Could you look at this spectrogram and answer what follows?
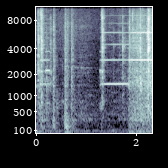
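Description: An industrial cylinder arm sewing machine stitching the base into a bag made from a shrunken jumper: a few short mechanical bursts, then a steadier whirring run with a faint whine, close and fairly quiet, with no talking.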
